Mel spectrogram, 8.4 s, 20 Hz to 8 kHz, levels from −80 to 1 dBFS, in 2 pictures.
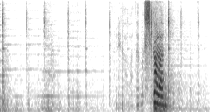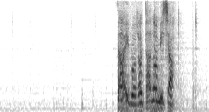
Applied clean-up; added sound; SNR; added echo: neural mask model RNNoise.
